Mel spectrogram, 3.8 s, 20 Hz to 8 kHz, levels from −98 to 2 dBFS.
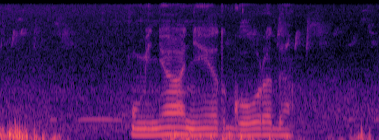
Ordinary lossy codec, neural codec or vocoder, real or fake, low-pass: none; none; real; 7.2 kHz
